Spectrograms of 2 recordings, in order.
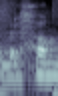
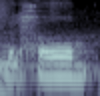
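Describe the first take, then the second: First: The word is said plainly with short vowels. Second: The word is said with a long stretched vowel. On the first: "مش بالحب بتاعتنا لا" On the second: "فيها مد كده كفلو"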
